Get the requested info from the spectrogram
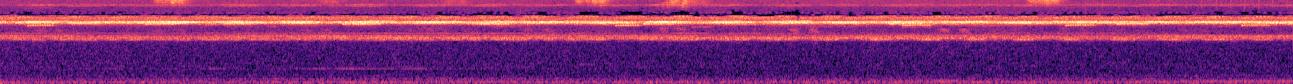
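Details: Summertime crickets at night in New England form a dense, steady chorus of high, continuous trilling in several stacked pitch bands, with faint brief hisses above and a soft low rumble beneath.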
